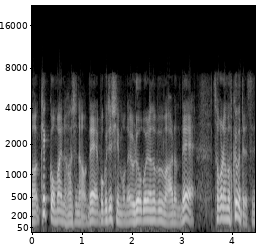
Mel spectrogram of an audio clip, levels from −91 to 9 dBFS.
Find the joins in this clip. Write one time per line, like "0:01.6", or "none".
none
